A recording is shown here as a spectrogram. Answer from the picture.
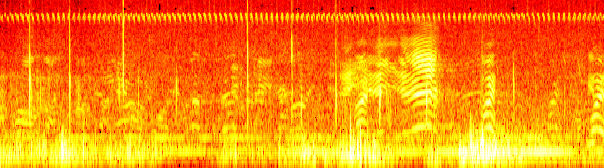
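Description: Cricket players' voices calling out on an open field, a few short shouts among scattered sharp clicks, with a faint steady high whine throughout.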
